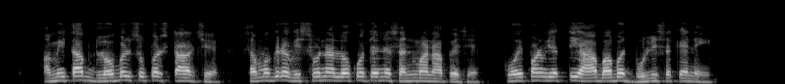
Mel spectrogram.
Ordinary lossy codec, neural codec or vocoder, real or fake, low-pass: none; codec, 44.1 kHz, 7.8 kbps, Pupu-Codec; fake; 7.2 kHz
